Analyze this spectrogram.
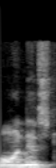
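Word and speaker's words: honest: जैसे ऑनेस्ट में ओ नेस्ट हम बोलते हैं एच साइलेंट है।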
